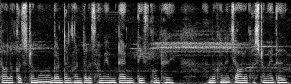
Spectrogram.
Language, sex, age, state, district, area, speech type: Telugu, female, 18-30, Telangana, Hyderabad, urban, spontaneous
